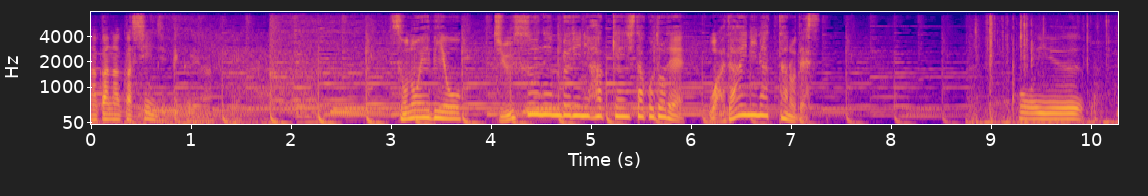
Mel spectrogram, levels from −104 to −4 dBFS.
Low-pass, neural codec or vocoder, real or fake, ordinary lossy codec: 7.2 kHz; none; real; MP3, 64 kbps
